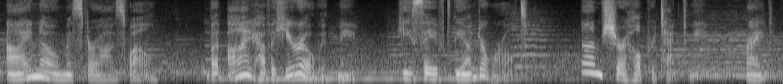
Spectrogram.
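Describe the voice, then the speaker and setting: A woman playing a grave, resolute young healer in a video game, measured and reflective as she grieves a lost brother. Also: sits low, very animated, creaky, exaggerated voice. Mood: wistful. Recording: game music behind the voice.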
